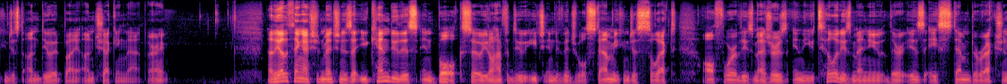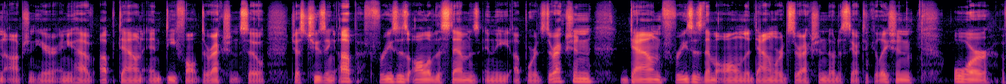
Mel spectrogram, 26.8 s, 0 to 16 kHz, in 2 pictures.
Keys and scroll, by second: 3.1 super+-.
